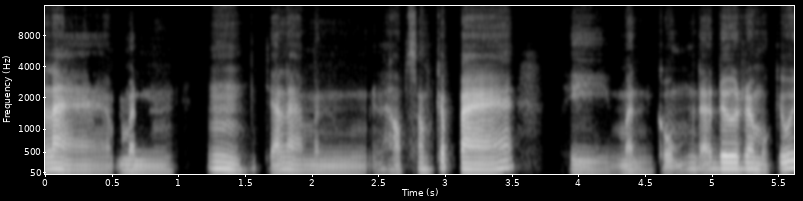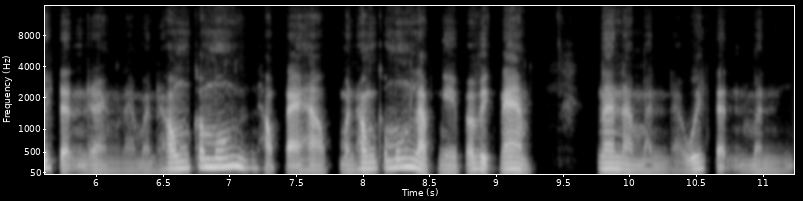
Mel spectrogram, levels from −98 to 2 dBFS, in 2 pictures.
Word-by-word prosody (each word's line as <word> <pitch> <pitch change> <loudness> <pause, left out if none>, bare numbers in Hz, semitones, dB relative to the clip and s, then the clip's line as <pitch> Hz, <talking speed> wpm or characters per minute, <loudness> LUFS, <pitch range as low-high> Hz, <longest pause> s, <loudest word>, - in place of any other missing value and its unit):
là 105 -6 +3
mình 100 -3 -5 0.3
ừm, 140 -5 +1 0.2
chả - - 0
là 125 -3 -1
mình 100 -2 -8
học 105 -5 -6
xong 130 - -5
cấp - - 0
3 130 - +11
á, 125 +6 +6 0.4
thì 100 -2 -8
mình 95 -1 -7
cũng 105 +9 -7
đã - - 0
đưa 140 +1 +7
ra 140 0 +3
một 125 -4 -2
cái 140 +1 +3
quyết 160 0 0
định 100 - -1
rằng 100 -2 -8
là 95 0 -16
mình 100 0 -14
hông 135 +6 +1
có 175 - -1
muốn 180 -1 +3
học - - -5
đại 100 - +3
học, 105 -2 -3
mình 110 -2 -8
hông 140 +2 +2
có 155 - -4
muốn 175 +2 +3
lập 120 -10 +3
nghiệp 105 -3 -6
ở 120 - +1
Việt 130 -3 -1
Nam, 130 -3 +4 0.5
nên 135 -1 +2
là 120 -2 -2
mình 100 -2 -11
đã 95 - -20
quyết 130 +8 -3
định 110 - -8
mình 100 -1 -13
110 Hz, 245 wpm, -26 LUFS, 100-135 Hz, 0.5 s, 3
